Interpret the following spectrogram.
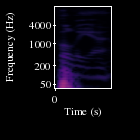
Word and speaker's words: Puglia: It's Puglia, like Puglia. lasagna, right? The G is, we'll make The G everybody is silent.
